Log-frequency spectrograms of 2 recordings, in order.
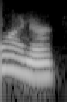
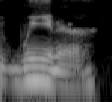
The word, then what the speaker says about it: Wiener: They do state it's pronounced Rusty Weiner. No, it's not. I know it's spelled that way. It is what it is. He's just playing a word game. He knows exactly what it is, and it's Rusty Wiener 1.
